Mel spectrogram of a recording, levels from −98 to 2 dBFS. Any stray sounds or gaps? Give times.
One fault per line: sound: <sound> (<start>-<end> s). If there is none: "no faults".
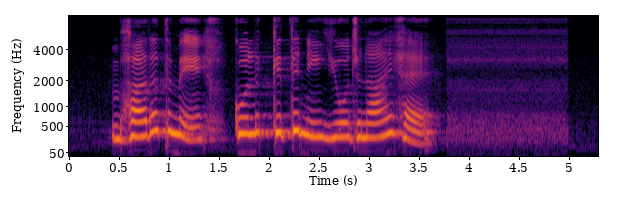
no faults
